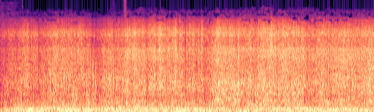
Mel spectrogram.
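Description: Nilgiri Mountain Railway toy train running, a loud steady rumble with a rushing hiss over it.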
